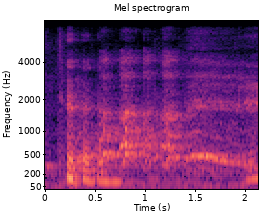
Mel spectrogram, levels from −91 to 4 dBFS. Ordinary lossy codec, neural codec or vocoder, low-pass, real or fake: none; none; 7.2 kHz; real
